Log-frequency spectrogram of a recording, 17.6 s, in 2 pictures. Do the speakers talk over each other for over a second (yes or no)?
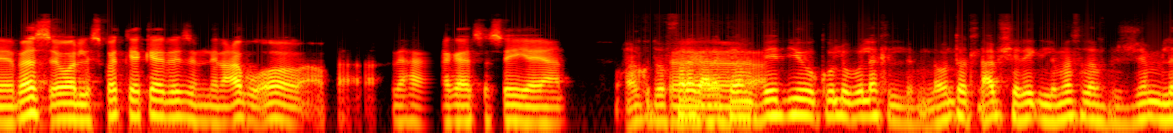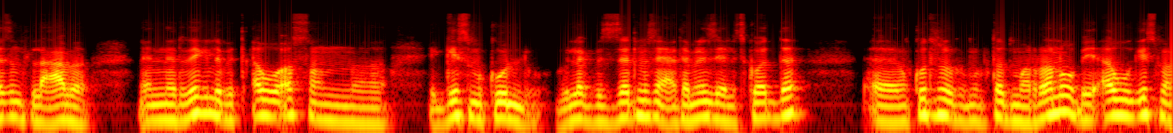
no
